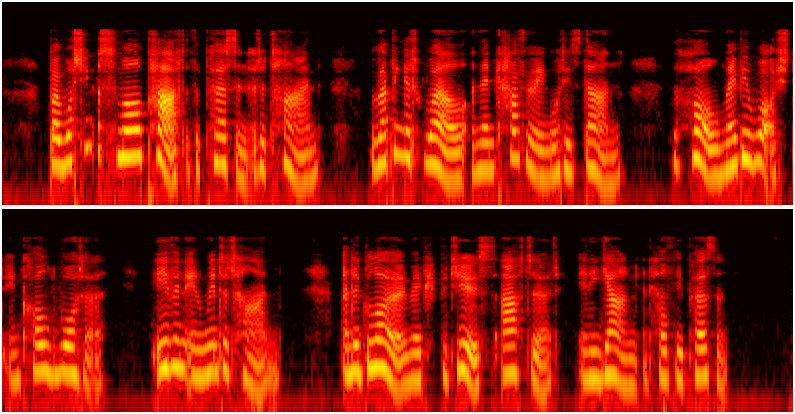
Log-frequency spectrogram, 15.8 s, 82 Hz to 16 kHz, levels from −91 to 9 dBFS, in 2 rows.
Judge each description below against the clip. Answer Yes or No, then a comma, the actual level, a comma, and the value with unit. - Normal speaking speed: Yes, average, 175 wpm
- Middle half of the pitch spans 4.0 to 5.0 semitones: Yes, average, 4.4 semitones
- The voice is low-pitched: No, high, 220 Hz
